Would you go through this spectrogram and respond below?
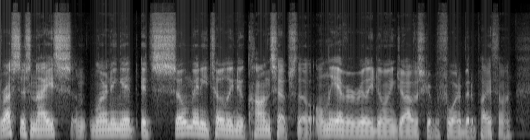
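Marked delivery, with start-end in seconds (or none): none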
